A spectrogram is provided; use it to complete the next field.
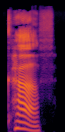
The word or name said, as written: cuff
